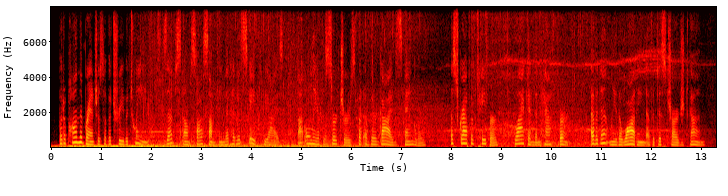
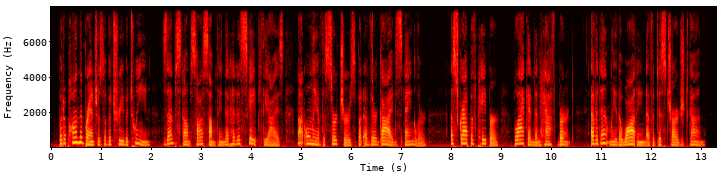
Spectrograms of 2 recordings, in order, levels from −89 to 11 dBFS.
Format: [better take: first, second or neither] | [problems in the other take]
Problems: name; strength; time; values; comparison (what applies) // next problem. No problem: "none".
second | background sound (Wind); 3 dB below the speech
